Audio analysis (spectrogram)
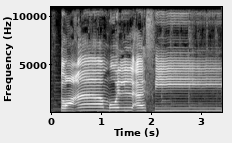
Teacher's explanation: saya bacakan dengan kadar 4 harokat sebelum saya matikan huruf Mim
